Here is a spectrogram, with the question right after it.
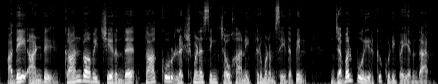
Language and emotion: Tamil, neutral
